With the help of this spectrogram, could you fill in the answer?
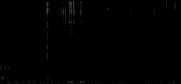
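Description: A Peugeot XD engine oil pump is shaken by hand, its gears moving up and down inside the metal housing. A series of quiet, sharp, bright metallic clicks and light rattles comes at irregular intervals, each dying away almost at once. The clatter reveals loose gear end play in the pump.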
